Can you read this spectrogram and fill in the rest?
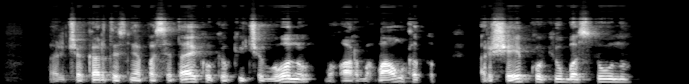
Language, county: Lithuanian, Klaipėda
